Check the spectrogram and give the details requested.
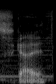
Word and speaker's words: Skyth: It's Skyth. Hello, dude. Skyth, how's it going? Yo, hello, Skyth or hello, Skyth? hello. It is Skyth.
